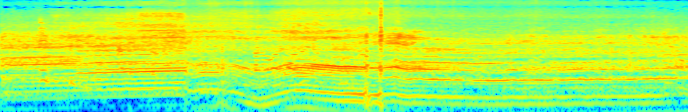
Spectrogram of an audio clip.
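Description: Race car's engine under hard acceleration on a hill-climb, its pitch rising, then dipping sharply and climbing back about two seconds in, then holding high as the car passes.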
